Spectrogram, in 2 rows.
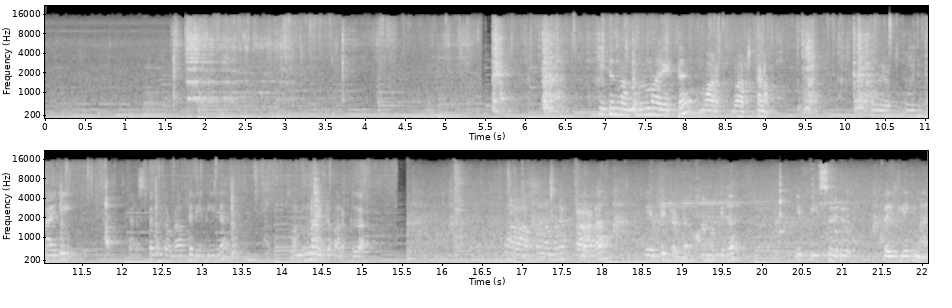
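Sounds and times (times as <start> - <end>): rice frying: 1.4 - 18.6
metal spoon scraping a pan: 1.6 - 4.3, 5.0 - 14.8.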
